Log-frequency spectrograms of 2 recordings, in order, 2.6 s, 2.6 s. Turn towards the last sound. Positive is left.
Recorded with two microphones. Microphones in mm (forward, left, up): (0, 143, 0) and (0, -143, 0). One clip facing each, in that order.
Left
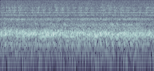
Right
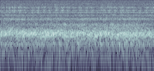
No sound to turn to.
